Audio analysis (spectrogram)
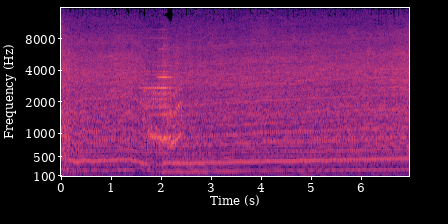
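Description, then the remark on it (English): A video game race car engine drones loudly and steadily, dipping as it shifts gears with a brief tire squeal before climbing back to a sustained high rev, alone without talking. “Dude, that engine is hurting.”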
